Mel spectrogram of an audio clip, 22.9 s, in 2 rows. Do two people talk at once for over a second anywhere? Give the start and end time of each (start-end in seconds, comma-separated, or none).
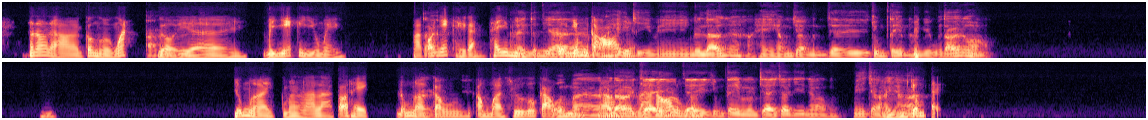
5.1-6.3, 16.9-18.4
